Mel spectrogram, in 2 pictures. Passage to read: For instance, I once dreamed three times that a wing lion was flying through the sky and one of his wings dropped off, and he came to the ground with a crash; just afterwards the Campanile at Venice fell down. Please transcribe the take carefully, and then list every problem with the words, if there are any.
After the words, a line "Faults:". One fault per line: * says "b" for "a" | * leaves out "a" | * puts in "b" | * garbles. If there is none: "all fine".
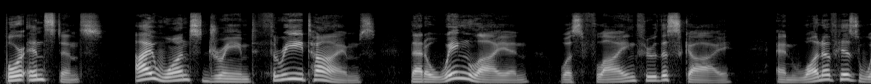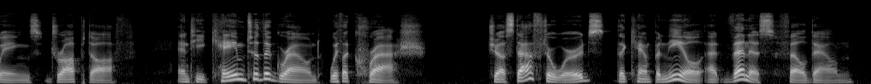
For instance, I once dreamed three times that a wing lion was flying through the sky and one of his wings dropped off, and he came to the ground with a crash; just afterwards the Campanile at Venice fell down.
Faults:
all fine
